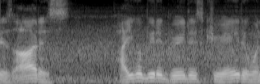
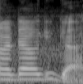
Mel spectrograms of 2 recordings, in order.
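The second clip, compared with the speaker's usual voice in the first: woman's voice; 12 semitones higher, faster than usual. Retold or imitated. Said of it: "She said".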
